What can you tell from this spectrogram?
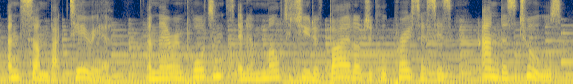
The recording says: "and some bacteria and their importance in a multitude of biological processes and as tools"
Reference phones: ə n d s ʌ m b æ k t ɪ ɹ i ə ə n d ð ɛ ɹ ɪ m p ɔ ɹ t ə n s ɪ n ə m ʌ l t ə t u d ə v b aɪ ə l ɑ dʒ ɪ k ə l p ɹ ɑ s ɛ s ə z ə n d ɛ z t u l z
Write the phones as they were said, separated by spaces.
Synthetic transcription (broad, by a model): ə n s ʌ m b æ k t ɪ ɹ i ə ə n ð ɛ ɹ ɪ m p ɔ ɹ t n s ɪ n ə m ʌ l t ə t u d ə v b aɪ ə l ɑ dʒ ɪ k ə l p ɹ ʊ s ɛ s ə z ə n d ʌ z t u l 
